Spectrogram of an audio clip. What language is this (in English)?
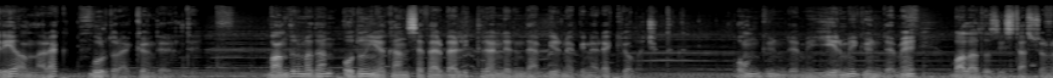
Turkish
